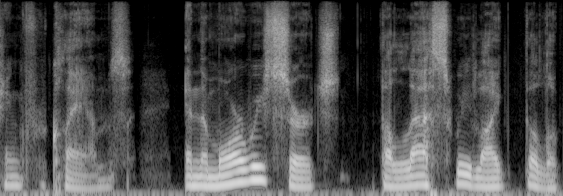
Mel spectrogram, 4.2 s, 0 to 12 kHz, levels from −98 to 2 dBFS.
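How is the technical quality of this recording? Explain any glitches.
No technical glitches are audible.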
